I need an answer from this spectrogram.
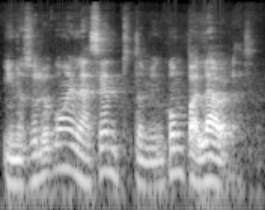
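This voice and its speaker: A man's voice: fairly high pitch, quick pace, vocal fry. A Venezuelan man co-hosting a podcast, chatting casually and acting out the dialogue in his stories. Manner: lively storyteller who acts out quoted dialogue. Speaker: podcast co-host. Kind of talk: casual chat. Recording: roomy echo.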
